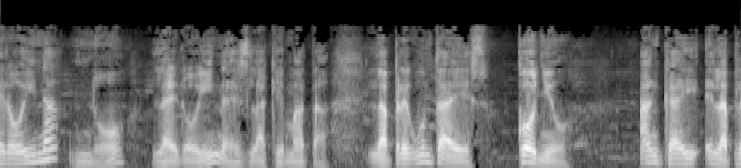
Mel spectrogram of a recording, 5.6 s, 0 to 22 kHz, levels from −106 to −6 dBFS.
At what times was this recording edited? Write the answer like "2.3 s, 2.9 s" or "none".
2.7 s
